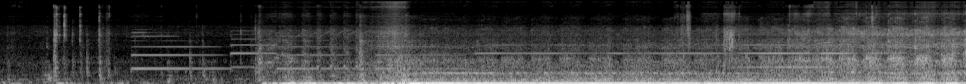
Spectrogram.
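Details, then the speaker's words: Cummins diesel in Ford F750 truck, first start after sitting years, empty fuel filter refilled via fuel pump, jump box: few seconds cranking, catches and settles to steady even low idle; normal idle. "I'll let it idle and see what happens. Well, that sounds better. Let it run a while. Make sure that skip is gone."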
